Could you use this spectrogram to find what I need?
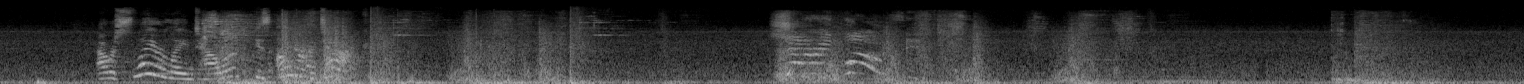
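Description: Video game combat sounds clash and whoosh.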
